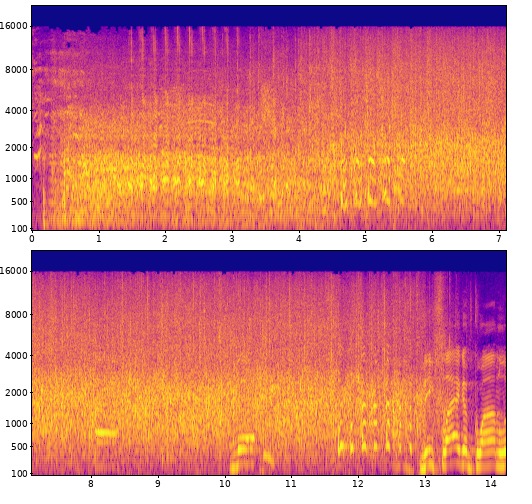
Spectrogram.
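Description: A large studio audience laughs and applauds.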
